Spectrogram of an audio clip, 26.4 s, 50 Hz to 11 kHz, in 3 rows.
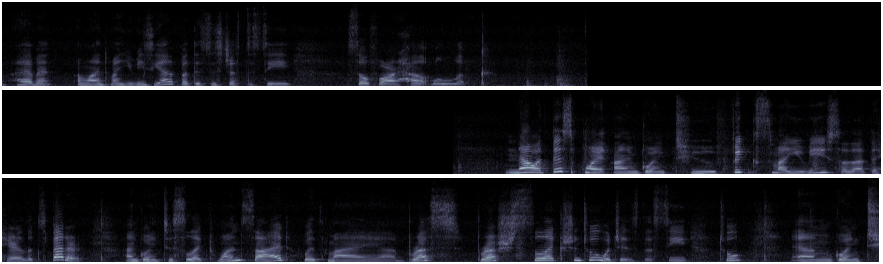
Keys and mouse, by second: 9.0 a, 9.6 c, 14.2-15.6 right drag, 15.4 s, 15.7 right click, 16.4-18.2 middle drag, 18.2-19.8 drag, 19.8-22.9 middle drag, 22.9-24.4 drag, 24.6 s, 25.5 a, 25.9 c.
